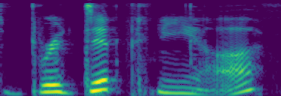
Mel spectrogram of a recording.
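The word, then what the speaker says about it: bradypnea: you recall means slow we pronounce this bruh dipped Nia and ver dip Nia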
